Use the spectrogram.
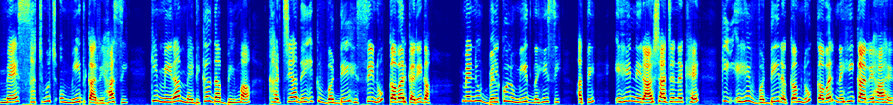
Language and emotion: Punjabi, surprised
